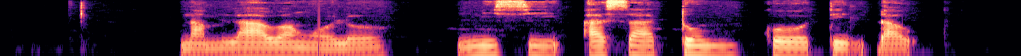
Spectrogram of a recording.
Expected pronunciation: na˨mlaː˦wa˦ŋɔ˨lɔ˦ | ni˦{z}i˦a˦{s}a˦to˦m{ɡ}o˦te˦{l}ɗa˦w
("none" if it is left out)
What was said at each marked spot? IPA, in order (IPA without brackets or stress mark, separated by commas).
s, s, k, l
